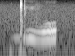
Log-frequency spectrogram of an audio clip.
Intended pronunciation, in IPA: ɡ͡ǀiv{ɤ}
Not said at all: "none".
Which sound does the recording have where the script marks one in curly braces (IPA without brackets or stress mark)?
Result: o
